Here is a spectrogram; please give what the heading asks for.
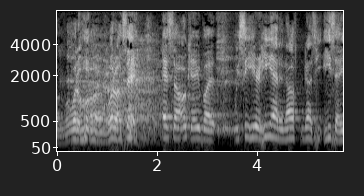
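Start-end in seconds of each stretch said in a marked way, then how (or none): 0.0-1.6 put-on laughing nervous teen. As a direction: play the flustered boy, giggling. Mimicking the nervous teen at the door.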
